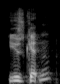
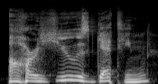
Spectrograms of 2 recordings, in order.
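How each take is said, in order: First: It is said quickly as a shortened phrase. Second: It is said slowly with every word spelled out. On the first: "I'll do it quick first" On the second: "I'll break it down"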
